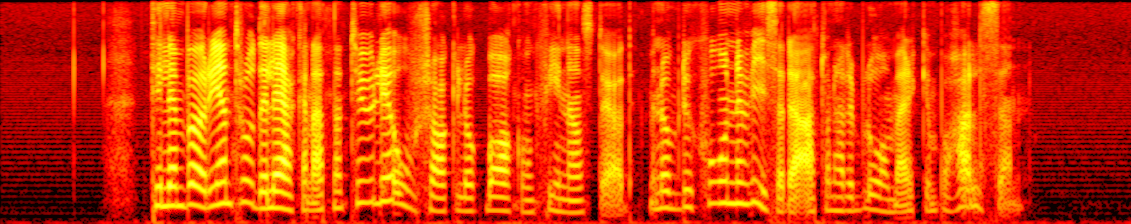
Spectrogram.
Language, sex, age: Swedish, female, 30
